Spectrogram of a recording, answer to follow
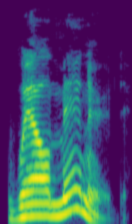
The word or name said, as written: well-mannered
